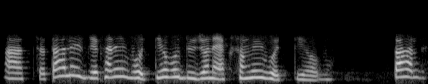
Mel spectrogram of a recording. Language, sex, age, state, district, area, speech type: Bengali, female, 30-45, West Bengal, Darjeeling, rural, conversation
